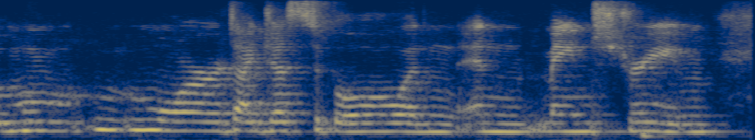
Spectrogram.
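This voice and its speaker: A woman at medium pitch talks with audible room echo around her. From US South, Nashville. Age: 30s. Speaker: stand-up comedian. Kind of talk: casual interview chat.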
